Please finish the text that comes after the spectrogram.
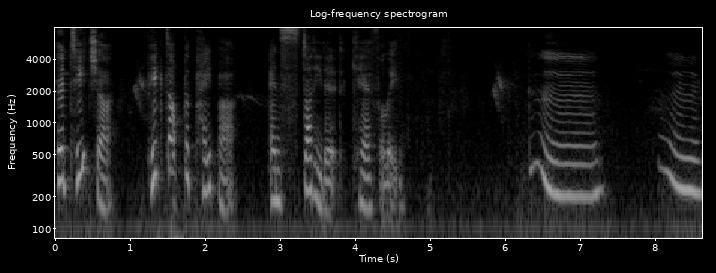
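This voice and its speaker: Animated woman reading a children's storybook. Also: a little high. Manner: theatrical, dramatic emphasis, addressing young listeners. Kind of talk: animated picture-book reading with chatty asides.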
